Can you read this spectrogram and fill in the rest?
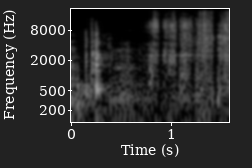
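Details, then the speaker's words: BMW E85 Z4 M Roadster (S54 inline-6), about 120,000 miles: rough gritty rasping as the removed strut mount bearing is turned by hand; bearing completely worn out. "the bearing is completely shot. Listen to that."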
